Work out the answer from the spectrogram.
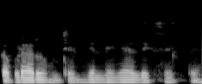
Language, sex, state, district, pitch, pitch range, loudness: Hindi, male, Bihar, Araria, 105 Hz, 100-105 Hz, -17 LUFS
